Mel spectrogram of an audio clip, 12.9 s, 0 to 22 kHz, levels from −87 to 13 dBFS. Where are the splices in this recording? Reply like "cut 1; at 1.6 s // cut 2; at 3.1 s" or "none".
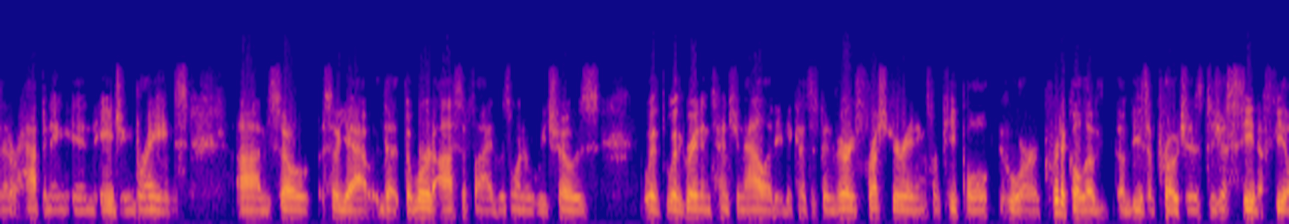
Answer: none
